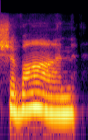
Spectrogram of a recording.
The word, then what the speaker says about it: Siobhan: a person here from Ireland whose name is pronounced Siobhan but it's spelled like sue Bowen so it's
